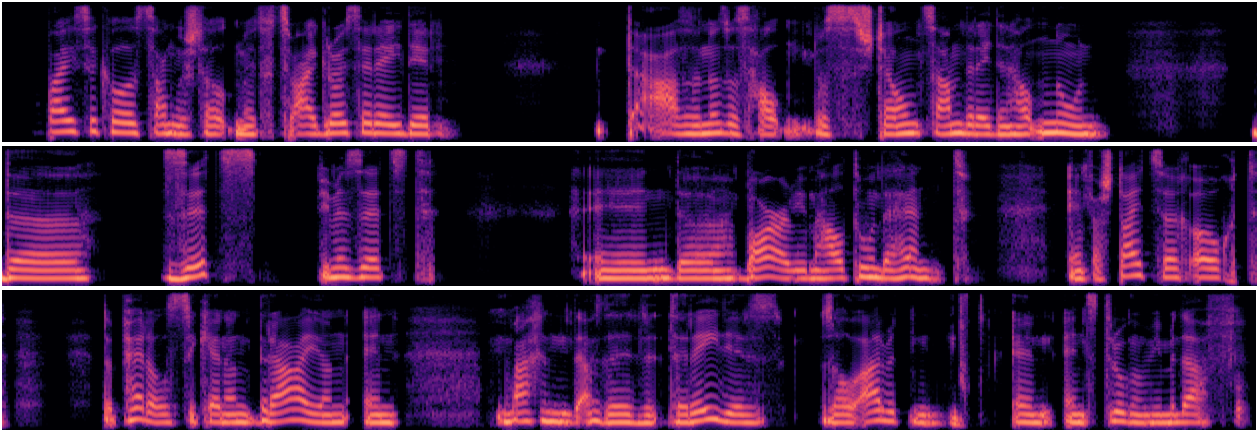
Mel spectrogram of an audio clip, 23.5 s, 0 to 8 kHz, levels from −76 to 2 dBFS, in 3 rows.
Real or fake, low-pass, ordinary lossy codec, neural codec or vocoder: real; 7.2 kHz; none; none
